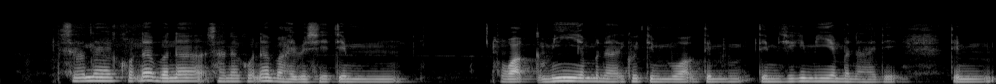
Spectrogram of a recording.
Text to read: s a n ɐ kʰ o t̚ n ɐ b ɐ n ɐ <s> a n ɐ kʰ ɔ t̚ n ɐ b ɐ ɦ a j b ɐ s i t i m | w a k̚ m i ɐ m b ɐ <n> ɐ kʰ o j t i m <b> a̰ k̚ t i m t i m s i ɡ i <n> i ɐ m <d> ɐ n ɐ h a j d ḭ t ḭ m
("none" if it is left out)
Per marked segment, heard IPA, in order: s, n, w, m, b

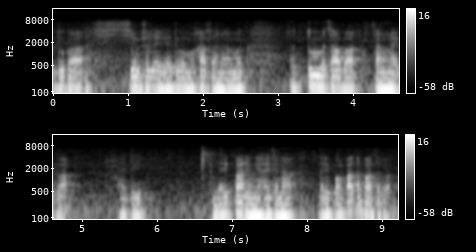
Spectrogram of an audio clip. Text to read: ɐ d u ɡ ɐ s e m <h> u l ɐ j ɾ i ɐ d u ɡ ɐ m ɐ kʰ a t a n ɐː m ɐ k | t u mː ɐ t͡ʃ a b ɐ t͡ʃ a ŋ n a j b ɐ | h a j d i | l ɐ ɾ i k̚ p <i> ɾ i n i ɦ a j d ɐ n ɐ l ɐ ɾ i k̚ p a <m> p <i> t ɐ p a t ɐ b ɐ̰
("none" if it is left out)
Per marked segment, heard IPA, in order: s, a, ŋ, a

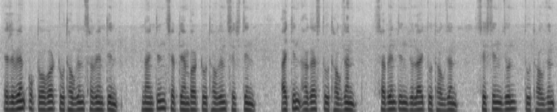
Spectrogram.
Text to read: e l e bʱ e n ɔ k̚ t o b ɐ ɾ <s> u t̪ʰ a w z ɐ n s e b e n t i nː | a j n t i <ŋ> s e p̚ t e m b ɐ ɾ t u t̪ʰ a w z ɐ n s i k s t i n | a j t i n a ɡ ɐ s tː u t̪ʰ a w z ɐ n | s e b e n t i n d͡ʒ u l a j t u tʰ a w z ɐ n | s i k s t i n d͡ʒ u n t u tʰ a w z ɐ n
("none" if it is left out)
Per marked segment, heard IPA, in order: t, n

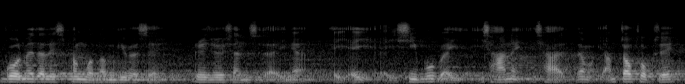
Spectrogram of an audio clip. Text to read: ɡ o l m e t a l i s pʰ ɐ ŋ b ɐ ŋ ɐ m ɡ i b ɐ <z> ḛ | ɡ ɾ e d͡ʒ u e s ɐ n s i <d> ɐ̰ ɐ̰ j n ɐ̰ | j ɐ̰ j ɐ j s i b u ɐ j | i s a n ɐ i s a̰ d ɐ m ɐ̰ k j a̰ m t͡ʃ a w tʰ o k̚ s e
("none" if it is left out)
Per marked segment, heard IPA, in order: s, d

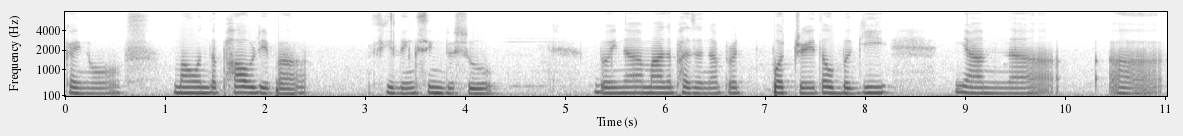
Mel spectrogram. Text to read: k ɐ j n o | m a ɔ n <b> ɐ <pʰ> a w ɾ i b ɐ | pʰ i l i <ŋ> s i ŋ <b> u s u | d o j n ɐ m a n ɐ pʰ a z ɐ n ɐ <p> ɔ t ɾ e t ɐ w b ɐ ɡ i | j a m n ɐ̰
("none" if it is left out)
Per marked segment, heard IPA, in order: d, pʰ, ŋ, d, p

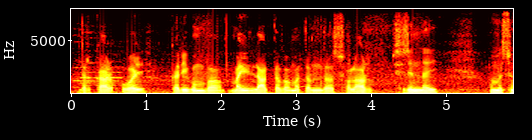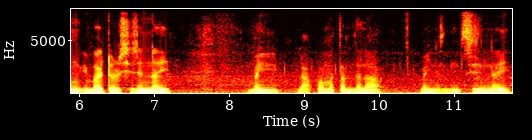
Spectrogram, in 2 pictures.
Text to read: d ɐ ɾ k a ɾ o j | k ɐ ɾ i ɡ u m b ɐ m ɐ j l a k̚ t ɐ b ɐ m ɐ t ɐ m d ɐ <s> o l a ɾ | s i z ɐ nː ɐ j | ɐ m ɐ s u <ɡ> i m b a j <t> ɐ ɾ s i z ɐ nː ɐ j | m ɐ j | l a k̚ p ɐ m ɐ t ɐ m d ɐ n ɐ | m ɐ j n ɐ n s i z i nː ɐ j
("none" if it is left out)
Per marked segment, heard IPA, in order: s, ŋ, t

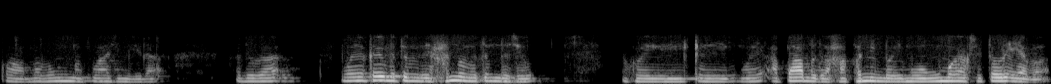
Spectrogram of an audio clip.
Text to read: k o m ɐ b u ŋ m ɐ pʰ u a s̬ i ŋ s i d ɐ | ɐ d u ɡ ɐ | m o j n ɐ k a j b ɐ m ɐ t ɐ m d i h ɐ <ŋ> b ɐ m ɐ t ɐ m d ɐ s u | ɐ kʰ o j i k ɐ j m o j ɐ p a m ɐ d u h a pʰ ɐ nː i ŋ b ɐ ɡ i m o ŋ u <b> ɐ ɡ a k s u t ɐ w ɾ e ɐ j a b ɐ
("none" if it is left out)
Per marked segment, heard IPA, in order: n, m

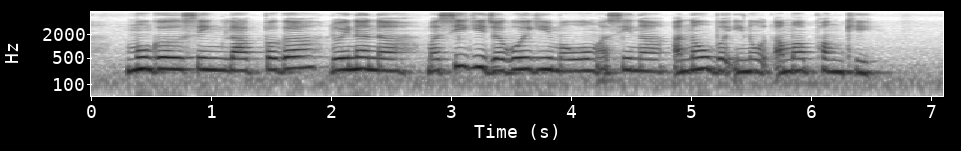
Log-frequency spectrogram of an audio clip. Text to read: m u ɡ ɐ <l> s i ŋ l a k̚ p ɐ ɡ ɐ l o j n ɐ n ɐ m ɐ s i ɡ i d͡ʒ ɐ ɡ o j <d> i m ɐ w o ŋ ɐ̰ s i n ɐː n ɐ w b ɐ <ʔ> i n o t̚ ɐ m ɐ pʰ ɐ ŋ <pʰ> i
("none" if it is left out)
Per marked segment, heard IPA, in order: l, ɡ, ʔ, kʰ

